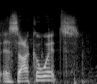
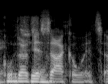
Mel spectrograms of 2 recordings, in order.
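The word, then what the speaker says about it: Isakowitz: I know there are some key players in this whole story, and I might butcher their names, so just correct me if I do. Steve Isaacowitz? – Yeah. – Okay. Isaacowitz. Okay.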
